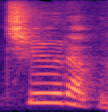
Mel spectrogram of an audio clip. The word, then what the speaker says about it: 至: A 至 D, A부터 D를 쯔라고 읽어요. 그래서 A부터 D까지 按什么什么的顺序, 어떤 순서에 따라서 진신 排列, 배열하시오.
